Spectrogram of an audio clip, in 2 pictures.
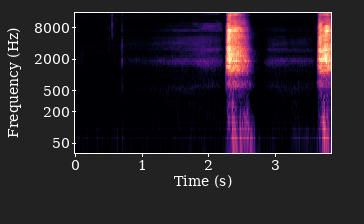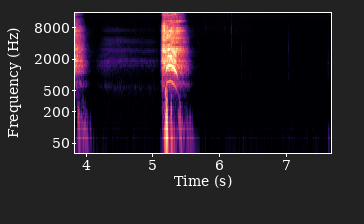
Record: {"exhalation_length": "7.7 s", "exhalation_amplitude": 23755, "exhalation_signal_mean_std_ratio": 0.24, "survey_phase": "beta (2021-08-13 to 2022-03-07)", "age": "45-64", "gender": "Female", "wearing_mask": "No", "symptom_cough_any": true, "symptom_runny_or_blocked_nose": true, "symptom_sore_throat": true, "symptom_fatigue": true, "symptom_fever_high_temperature": true, "symptom_headache": true, "symptom_onset": "3 days", "smoker_status": "Ex-smoker", "respiratory_condition_asthma": false, "respiratory_condition_other": false, "recruitment_source": "Test and Trace", "submission_delay": "2 days", "covid_test_result": "Positive", "covid_test_method": "RT-qPCR", "covid_ct_value": 14.9, "covid_ct_gene": "ORF1ab gene", "covid_ct_mean": 15.4, "covid_viral_load": "8700000 copies/ml", "covid_viral_load_category": "High viral load (>1M copies/ml)"}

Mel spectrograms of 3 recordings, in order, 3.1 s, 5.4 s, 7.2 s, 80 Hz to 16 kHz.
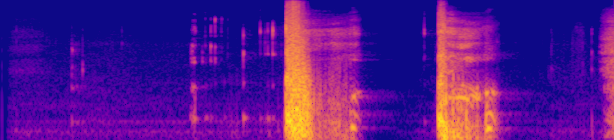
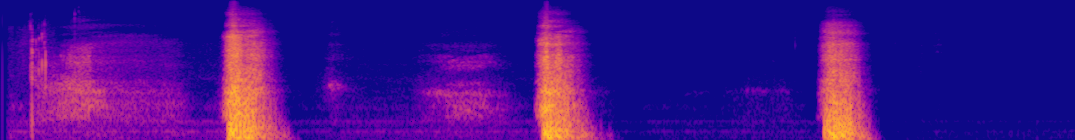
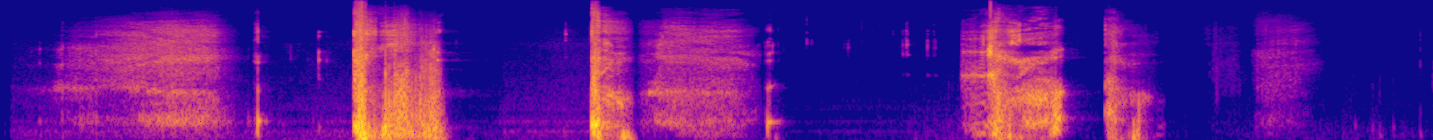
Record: {"cough_length": "3.1 s", "cough_amplitude": 32768, "cough_signal_mean_std_ratio": 0.29, "exhalation_length": "5.4 s", "exhalation_amplitude": 32768, "exhalation_signal_mean_std_ratio": 0.25, "three_cough_length": "7.2 s", "three_cough_amplitude": 32768, "three_cough_signal_mean_std_ratio": 0.28, "survey_phase": "beta (2021-08-13 to 2022-03-07)", "age": "18-44", "gender": "Female", "wearing_mask": "No", "symptom_runny_or_blocked_nose": true, "symptom_sore_throat": true, "symptom_onset": "3 days", "smoker_status": "Never smoked", "respiratory_condition_asthma": false, "respiratory_condition_other": false, "recruitment_source": "Test and Trace", "submission_delay": "2 days", "covid_test_result": "Positive", "covid_test_method": "RT-qPCR", "covid_ct_value": 24.3, "covid_ct_gene": "ORF1ab gene"}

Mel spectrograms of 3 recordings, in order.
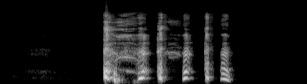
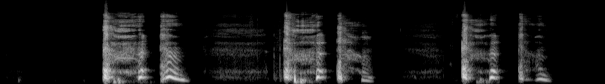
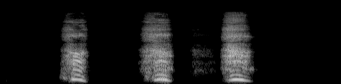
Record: {"cough_length": "3.1 s", "cough_amplitude": 32767, "cough_signal_mean_std_ratio": 0.33, "three_cough_length": "6.1 s", "three_cough_amplitude": 32768, "three_cough_signal_mean_std_ratio": 0.36, "exhalation_length": "3.4 s", "exhalation_amplitude": 21751, "exhalation_signal_mean_std_ratio": 0.35, "survey_phase": "beta (2021-08-13 to 2022-03-07)", "age": "18-44", "gender": "Female", "wearing_mask": "No", "symptom_none": true, "smoker_status": "Never smoked", "respiratory_condition_asthma": false, "respiratory_condition_other": false, "recruitment_source": "REACT", "submission_delay": "1 day", "covid_test_result": "Negative", "covid_test_method": "RT-qPCR", "influenza_a_test_result": "Negative", "influenza_b_test_result": "Negative"}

